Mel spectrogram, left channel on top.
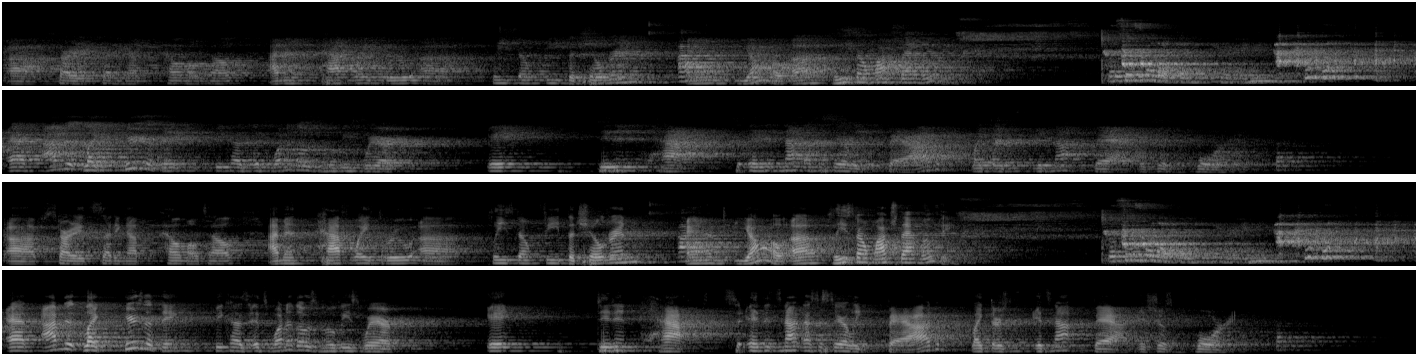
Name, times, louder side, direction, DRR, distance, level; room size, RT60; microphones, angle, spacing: voice 1, 0.0-4.6 4.9-6.4 6.8-9.6 14.2-16.0 16.3-18.0 19.0-19.2 20.1-21.0 21.4-23.5 23.8-25.8 26.1-26.5, right 5 dB, 60° right, 6 dB, 0.4 m, -34 dB
voice 2, 6.7-7.1 9.5-11.3 12.7-13.0 13.7-14.0 24.1-24.2, left 1 dB, 30° left, -6 dB, 1.5 m, -36 dB
voice 3, 11.1-12.6 13.0-13.3 26.9-27.0, equal, 10° left, -5 dB, 1.2 m, -35 dB
8.7 x 5.5 x 3.4 m, 2.3 s
head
